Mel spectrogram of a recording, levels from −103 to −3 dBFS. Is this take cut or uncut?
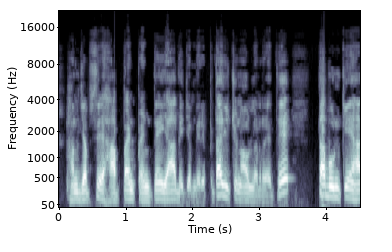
cut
